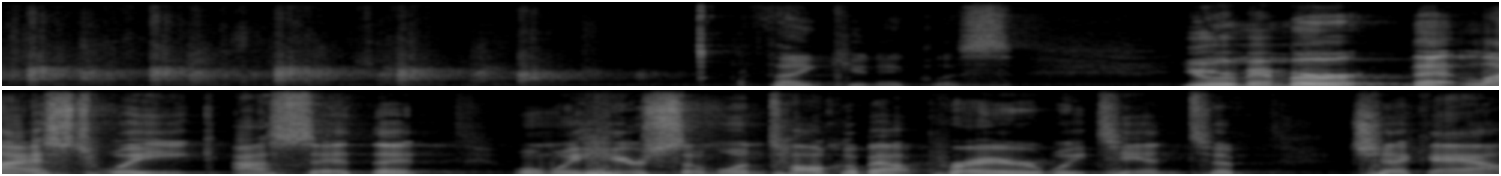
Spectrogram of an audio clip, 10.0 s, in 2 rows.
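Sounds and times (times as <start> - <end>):
audience clapping hands in praise: 0.0 - 2.3
speech: 2.6 - 9.9.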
